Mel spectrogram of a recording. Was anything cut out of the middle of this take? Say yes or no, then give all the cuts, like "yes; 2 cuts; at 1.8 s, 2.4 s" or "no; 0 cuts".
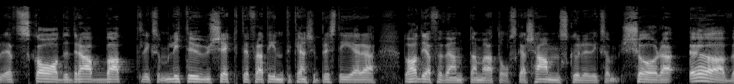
no; 0 cuts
